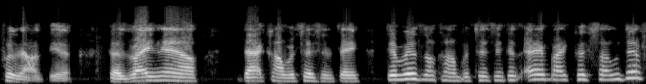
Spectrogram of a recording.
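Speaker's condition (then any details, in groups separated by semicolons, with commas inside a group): Tongue cancer; lisp, earlier sounded less clear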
